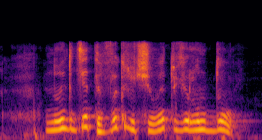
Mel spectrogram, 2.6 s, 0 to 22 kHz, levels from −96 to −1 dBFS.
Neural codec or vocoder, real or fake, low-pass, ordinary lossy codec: codec, 24 kHz, 6 kbps, HILCodec; fake; 7.2 kHz; none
